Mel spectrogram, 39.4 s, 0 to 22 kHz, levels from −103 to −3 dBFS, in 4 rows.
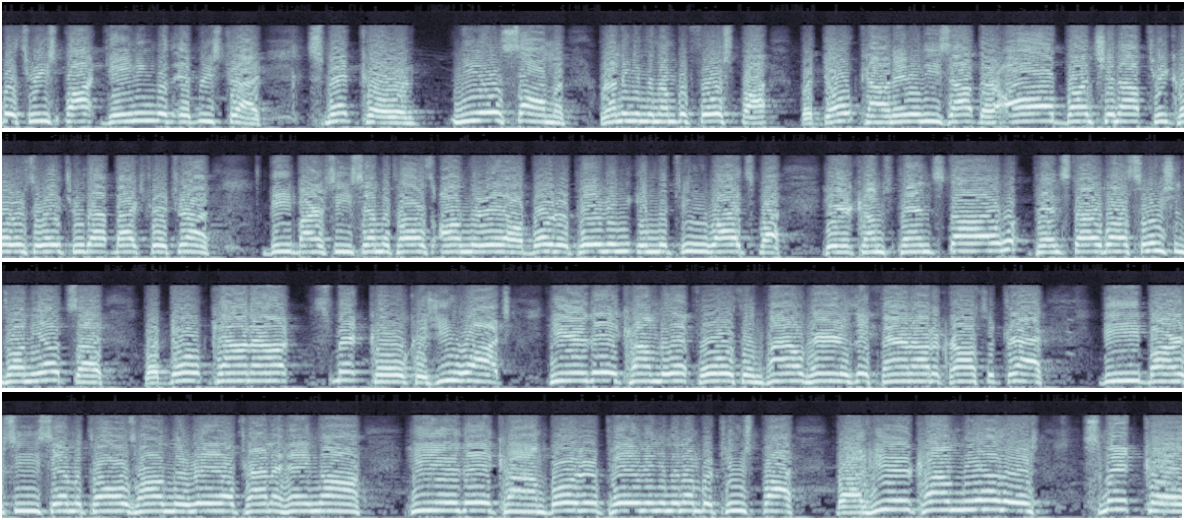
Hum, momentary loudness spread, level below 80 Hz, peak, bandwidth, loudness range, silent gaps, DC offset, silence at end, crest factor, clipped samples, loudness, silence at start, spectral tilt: none; 5 LU; -40 dBFS; 0 dBFS; 10.5 kHz; 2 LU; none; under 0.1%; 0 s; 12 dB; under 0.1%; -11 LUFS; 0 s; -3.5 dB/octave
